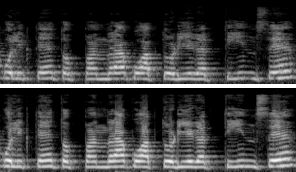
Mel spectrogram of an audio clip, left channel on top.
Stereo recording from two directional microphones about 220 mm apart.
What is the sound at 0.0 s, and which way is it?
Speech, 40° right (ahead or behind).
